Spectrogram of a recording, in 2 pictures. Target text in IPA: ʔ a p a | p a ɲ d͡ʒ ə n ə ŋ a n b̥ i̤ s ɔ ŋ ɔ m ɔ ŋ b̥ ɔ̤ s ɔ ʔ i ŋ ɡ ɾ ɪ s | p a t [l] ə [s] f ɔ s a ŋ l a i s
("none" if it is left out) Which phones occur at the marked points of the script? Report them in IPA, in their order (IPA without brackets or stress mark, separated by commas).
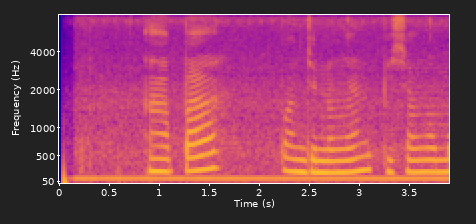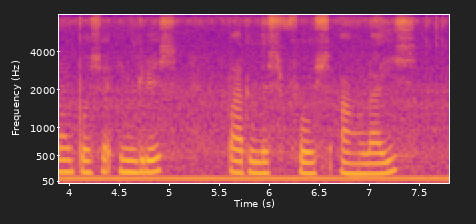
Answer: l, s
